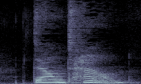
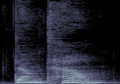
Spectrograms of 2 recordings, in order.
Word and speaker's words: downtown: coffee shop downtown here we have the primary stress on the second syllable downtown downtown good and 25 fill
